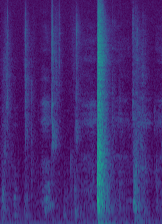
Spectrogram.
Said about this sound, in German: Möchte ich lieber doch das Fenster mal schließen.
